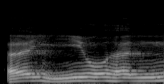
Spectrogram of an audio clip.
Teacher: ay ditekankan di situ, diberikan stres di situ, di atas ya itu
